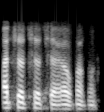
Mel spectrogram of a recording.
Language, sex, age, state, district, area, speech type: Bodo, male, 18-30, Assam, Chirang, urban, conversation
